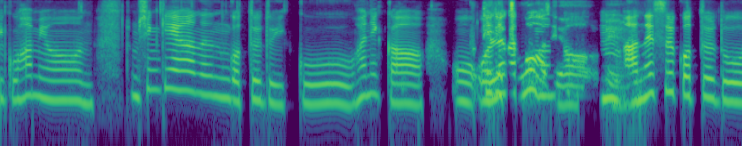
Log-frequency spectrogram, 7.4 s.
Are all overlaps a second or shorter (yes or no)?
no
